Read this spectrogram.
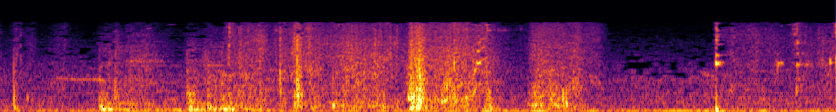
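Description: Cloth and gear rustle and clink.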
